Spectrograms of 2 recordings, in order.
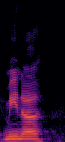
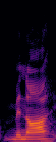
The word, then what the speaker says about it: mina: I should say that a talent in that particular case, as well as a mina, and I realize it's pronounced different ways, mina, mina is actually the Hebrew or the Greek rather way of pronouncing that.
